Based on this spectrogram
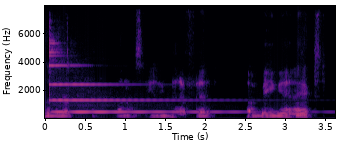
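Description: A man's very deep, low voice with an American accent over loud background noise. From US Midwest. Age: 50s. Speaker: resident giving public comment. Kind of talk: public comment. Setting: video call. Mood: frustrated, critical. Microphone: video call.

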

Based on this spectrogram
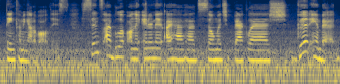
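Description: Against noticeable background noise, a woman speaks at a fairly slow pace. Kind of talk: casual vlog chat. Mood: frustrated but calm. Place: car. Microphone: phone near.

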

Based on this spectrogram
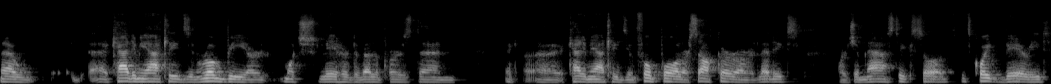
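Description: Moving at a moderate pace with fairly even intonation, a man speaks over a quiet background. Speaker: youth academy strength and conditioning coach. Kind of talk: interview. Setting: video call. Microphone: earbuds.

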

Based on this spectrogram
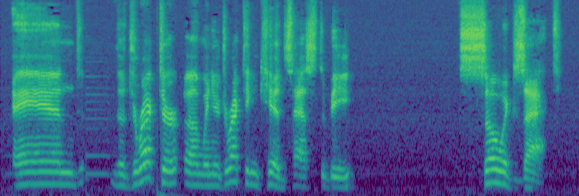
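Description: Faint music plays in the background as the speaker, with an American accent, talks with ordinary pitch variation. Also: man. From US West Coast. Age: 60s. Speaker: author and teacher; teacher. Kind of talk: interview. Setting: video call. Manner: animated. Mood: warm, reflective. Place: home room. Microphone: video call.

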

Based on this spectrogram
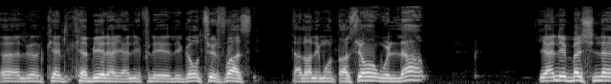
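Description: With a dark, mellow tone and fairly high pitch, a man talks at a fairly slow pace with long, frequent pauses and fairly even intonation, in a dry sound with no echo against a quiet background. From Algeria, Algiers; Algeria. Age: 50s. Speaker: neighbourhood committee head; interview guest. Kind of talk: testimony; interview answer. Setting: studio. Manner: halting. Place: studio.

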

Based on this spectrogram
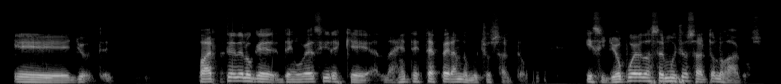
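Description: With a Puerto Rican accent, the speaker goes at a fairly quick pace with ordinary pitch variation and long, frequent pauses. Loudness swings widely, and the sound is dry with no echo. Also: man, medium pitch for a man. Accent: Puerto Rican Spanish, dropped R's. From Puerto Rico. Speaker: skydiver and amateur radio operator; amateur radio operator. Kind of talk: interview. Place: home room. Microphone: video call.

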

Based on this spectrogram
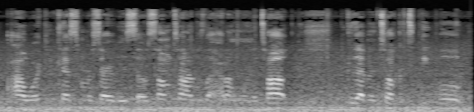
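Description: Loud noise sits behind the voice. The speaker is a woman. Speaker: vlogger. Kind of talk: casual vlog chat. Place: car. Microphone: phone near.

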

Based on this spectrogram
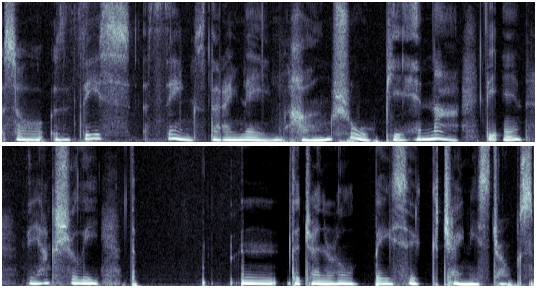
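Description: Whispering and soft-spoken, somewhat breathy, the voice moves at a very slow pace with long, frequent pauses, in a dry sound with no echo over a quiet background. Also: woman. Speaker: ASMR creator. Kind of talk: ASMR soft-spoken Chinese lesson. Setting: close-up studio microphone. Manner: soft-spoken, whispery. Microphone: studio mic.

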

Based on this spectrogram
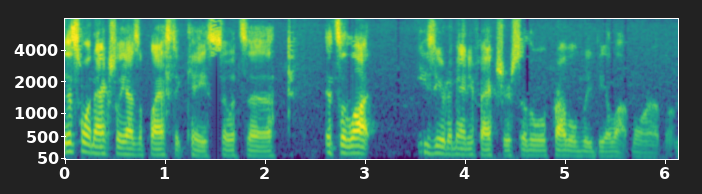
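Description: A man talks at a very fast pace with lively intonation, and the sound is dry with no echo. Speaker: podcast co-host. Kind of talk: casual chat. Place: home room.

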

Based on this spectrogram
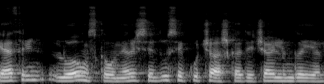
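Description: In a very clean recording with a silent background, someone talks at a moderate pace. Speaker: audiobook narrator. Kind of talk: dramatic audiobook narration with character voices.

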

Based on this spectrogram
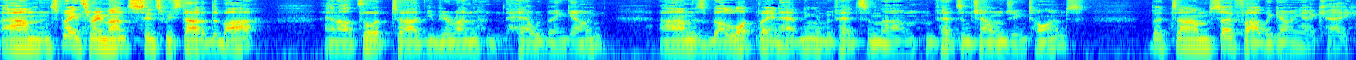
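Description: At a moderate pace, a man talks with ordinary variation in pitch. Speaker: bar owner vlogger. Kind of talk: casual vlog chat. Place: home room. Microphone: webcam.

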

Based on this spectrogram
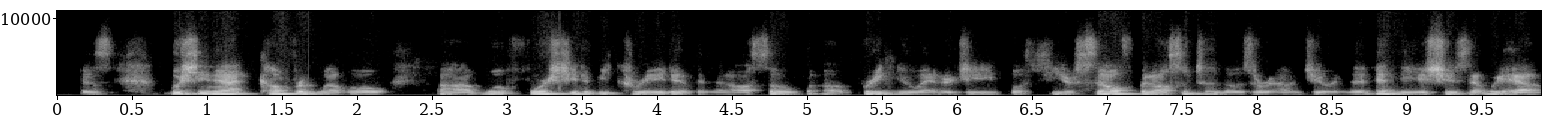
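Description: With an American accent, a man talks at a fairly quick pace in a dark, mellow, somewhat breathy tone. His intonation stays fairly even while his loudness swings widely. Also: quiet background. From US West. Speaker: conservation nonprofit worker. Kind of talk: panel introduction. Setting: video call. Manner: halting. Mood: reflective, encouraging. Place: home room. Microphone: video call.

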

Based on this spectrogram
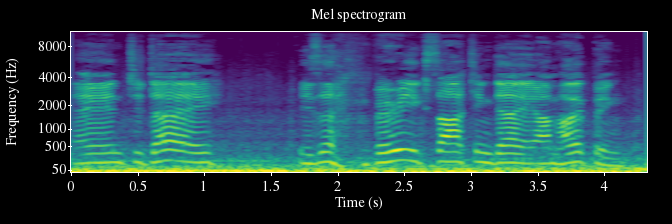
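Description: Noticeable background noise accompanies a man talking at a fairly slow pace. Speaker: vehicle restoration vlogger. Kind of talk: casual vlog chat. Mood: excited, upbeat. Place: car. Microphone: phone near.

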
